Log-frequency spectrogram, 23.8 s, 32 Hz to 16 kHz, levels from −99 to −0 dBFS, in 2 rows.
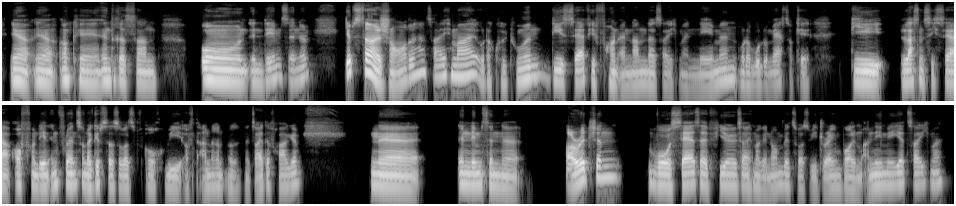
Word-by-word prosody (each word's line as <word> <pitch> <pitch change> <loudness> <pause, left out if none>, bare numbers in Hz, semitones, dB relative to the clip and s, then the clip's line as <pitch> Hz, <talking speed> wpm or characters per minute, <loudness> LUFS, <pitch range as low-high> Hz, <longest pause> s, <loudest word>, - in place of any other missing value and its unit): Ja, 115 -3 +5
ja, 110 -3 +2
okay, 115 -4 -1
interessant. 105 -3 -1 0.5
Und, 115 -3 +7
in 105 -1 -4
dem 130 +6 -3
Sinne, 135 +4 -7 0.4
gibt's - - +5
da - - +11
'n - - +7
Genre, 120 - 0
sage 150 -4 -4
ich 160 - -10
mal, 160 +3 +2
oder 95 -6 -8
Kulturen, 130 +9 -4
die 115 -2 0
sehr 110 +1 0
viel 105 - -6
voneinander, 95 -1 -5
sage 90 -1 -12
ich - - -20
mal, 85 -1 -16
nehmen 90 +10 -6
oder 100 -4 -8
wo 95 - -4
du 95 - -9
merkst, 100 +2 -9
okay, - - -11 0.5
die 105 -2 +3 0.2
lassen 110 0 +1
sich 105 -1 -11
sehr 105 -3 +2
oft 110 -1 0
von 100 - -4
denen 100 0 +2
beeinflussen? 110 0 -1
Oder 95 - +1
gibt's 115 0 -3
da 95 - -1
so 95 - -5
was 95 -2 -4
v - - -41
auch - - -9
wie 95 -3 -5
auf - - -15
der - - -20
anderen 100 +1 -8
also, 85 -1 -11
'ne 80 - -16
2. 90 +6 -4
Frage, 105 +2 -6 0.9
'ne 100 -4 +4 0.4
in 115 0 +1
dem 110 0 +3
Sinn, 105 -2 -2
'ne 90 -2 -5 0.5
Origin, 170 +4 +4 0.3
wo 110 -3 +2
sehr, 110 +3 +3
sehr 110 -3 0
viel, 105 0 -3
sage 100 -1 -4
ich 100 - -15
mal, 95 - -6
genommen 95 +4 -8
wird, 105 -1 -6
so 100 - -11
was 90 - -10
wie 85 -1 -12
„Dragon 90 +4 -5
Ball“ 90 -2 -3
im 85 - -11
Anime 105 +3 -4
jetzt, 115 +1 -4
sage 110 0 -4
ich 115 - -15
mal? 120 +2 -9
105 Hz, 200 wpm, -24 LUFS, 95-115 Hz, 0.9 s, da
